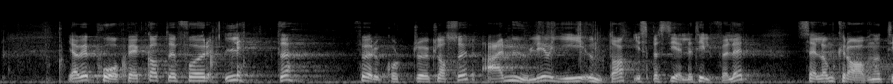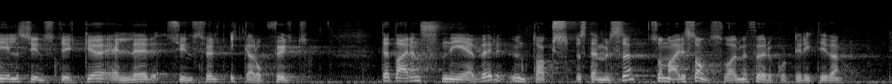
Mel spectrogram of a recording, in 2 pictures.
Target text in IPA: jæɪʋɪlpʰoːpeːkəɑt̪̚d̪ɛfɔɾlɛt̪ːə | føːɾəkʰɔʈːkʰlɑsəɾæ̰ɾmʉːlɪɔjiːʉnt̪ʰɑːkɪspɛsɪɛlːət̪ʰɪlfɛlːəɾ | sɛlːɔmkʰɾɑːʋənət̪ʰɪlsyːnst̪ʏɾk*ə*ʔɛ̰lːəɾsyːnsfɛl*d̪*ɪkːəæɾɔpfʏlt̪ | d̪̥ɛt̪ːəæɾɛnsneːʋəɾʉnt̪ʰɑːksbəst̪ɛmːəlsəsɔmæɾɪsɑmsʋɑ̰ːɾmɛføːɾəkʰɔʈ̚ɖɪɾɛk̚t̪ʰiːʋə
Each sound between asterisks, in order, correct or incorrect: correct, incorrect: t̪

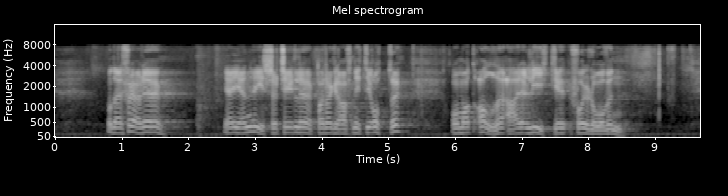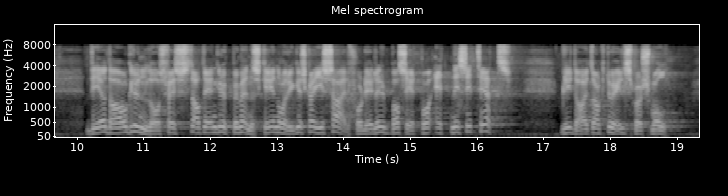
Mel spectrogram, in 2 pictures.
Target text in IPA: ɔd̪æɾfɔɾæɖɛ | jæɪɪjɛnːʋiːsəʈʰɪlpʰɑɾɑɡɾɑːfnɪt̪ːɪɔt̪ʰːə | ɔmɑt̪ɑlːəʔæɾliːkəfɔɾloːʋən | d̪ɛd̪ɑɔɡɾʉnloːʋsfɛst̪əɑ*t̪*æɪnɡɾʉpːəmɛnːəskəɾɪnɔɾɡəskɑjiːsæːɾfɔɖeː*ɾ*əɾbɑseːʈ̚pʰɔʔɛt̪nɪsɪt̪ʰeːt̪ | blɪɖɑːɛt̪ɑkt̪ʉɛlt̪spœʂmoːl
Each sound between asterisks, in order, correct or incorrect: correct, incorrect: l

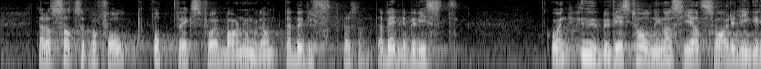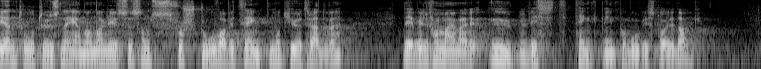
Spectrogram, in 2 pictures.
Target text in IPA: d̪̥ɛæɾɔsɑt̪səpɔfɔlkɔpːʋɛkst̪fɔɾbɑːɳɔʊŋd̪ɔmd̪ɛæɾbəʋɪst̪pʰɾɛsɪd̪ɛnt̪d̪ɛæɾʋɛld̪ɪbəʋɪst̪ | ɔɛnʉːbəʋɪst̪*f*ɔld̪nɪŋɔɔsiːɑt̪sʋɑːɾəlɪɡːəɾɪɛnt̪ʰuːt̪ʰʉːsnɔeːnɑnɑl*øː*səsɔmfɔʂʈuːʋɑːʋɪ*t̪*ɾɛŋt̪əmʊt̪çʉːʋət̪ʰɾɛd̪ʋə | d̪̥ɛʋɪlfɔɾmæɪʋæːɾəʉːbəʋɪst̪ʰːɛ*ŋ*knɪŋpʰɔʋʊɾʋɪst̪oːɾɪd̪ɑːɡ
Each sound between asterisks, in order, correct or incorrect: incorrect: h, incorrect: yː, incorrect: t̪ʰ, correct

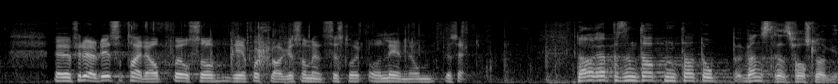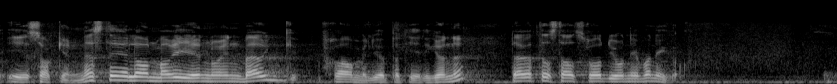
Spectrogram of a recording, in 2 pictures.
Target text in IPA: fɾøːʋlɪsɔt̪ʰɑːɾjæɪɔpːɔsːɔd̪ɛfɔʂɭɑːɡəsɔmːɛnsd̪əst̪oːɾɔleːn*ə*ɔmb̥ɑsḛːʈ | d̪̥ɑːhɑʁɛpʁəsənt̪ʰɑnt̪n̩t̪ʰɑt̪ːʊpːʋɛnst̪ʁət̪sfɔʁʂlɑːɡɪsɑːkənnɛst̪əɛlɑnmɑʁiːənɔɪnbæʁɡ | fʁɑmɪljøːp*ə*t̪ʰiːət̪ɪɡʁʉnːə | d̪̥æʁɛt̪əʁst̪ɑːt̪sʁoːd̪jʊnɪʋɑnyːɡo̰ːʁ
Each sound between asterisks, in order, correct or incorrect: correct, incorrect: ɑ

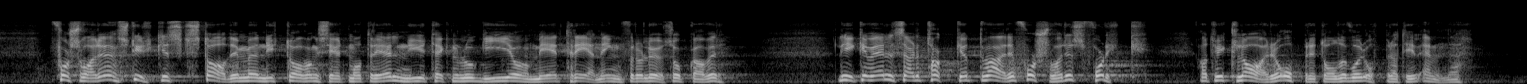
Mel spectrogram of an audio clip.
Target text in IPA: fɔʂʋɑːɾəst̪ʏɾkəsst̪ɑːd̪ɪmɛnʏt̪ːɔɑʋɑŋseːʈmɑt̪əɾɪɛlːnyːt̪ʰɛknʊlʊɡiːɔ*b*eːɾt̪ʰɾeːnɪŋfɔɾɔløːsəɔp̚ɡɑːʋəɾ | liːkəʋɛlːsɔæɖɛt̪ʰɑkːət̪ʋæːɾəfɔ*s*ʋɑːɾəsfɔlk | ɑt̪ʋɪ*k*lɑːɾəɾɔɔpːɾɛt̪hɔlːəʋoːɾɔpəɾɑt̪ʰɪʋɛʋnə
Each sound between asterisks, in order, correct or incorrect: incorrect: m, incorrect: ʂ, incorrect: kʰ

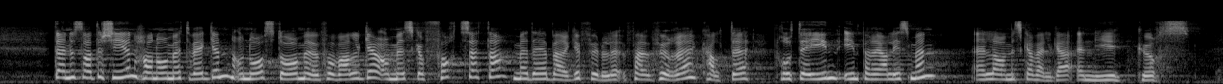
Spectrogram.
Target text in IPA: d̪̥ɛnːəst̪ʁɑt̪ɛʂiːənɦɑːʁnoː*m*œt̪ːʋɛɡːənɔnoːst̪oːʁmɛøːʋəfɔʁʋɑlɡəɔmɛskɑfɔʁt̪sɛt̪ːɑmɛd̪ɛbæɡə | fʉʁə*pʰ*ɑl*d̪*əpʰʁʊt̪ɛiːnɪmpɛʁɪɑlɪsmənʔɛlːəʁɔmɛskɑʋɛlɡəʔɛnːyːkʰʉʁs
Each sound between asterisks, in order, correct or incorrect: correct, incorrect: kʰ, incorrect: t̪

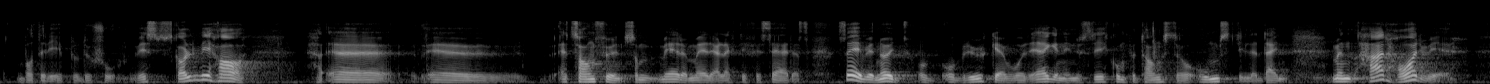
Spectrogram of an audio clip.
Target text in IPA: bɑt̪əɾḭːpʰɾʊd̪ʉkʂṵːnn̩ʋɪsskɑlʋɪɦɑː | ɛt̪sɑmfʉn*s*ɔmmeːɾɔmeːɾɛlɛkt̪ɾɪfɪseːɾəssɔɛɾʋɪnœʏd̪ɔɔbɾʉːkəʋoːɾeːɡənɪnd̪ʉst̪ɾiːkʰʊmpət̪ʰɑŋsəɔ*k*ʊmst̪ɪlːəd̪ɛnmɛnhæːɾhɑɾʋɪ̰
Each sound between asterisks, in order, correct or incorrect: correct, incorrect: ʔ

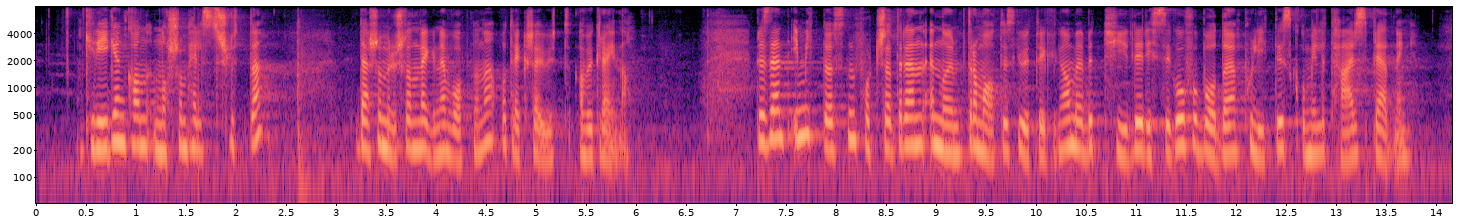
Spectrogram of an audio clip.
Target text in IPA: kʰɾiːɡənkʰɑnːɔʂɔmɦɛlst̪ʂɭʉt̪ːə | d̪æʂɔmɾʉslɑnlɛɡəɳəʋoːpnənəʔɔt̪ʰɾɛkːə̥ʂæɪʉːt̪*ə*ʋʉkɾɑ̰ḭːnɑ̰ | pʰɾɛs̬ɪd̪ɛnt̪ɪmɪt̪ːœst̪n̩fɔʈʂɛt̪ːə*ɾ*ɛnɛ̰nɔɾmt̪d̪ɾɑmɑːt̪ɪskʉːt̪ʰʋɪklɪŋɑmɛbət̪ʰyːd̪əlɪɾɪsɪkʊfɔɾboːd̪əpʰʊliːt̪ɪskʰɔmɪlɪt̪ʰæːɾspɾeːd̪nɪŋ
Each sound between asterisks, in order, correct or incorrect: incorrect: ɑ, correct

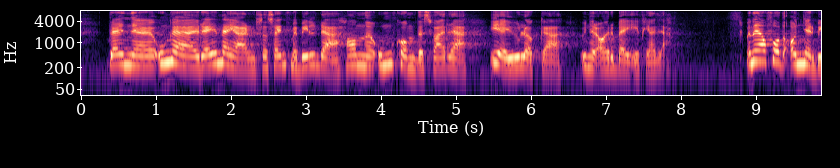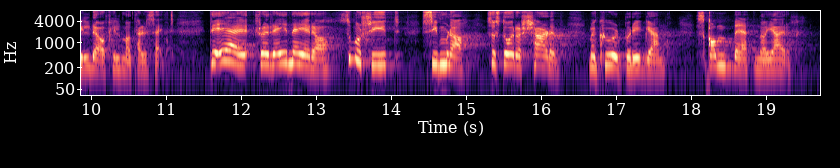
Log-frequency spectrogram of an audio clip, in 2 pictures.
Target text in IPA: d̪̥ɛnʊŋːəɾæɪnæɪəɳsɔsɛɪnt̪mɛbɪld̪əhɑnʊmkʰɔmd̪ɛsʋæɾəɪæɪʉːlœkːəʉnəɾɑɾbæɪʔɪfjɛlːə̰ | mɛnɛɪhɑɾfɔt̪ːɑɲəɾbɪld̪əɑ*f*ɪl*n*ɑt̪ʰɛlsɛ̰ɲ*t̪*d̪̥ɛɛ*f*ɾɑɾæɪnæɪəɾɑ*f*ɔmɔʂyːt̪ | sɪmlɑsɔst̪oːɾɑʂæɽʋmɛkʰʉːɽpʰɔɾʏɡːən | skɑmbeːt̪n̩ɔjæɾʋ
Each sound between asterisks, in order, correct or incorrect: correct, incorrect: m, correct, correct, incorrect: s

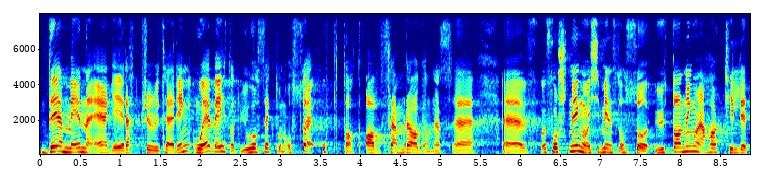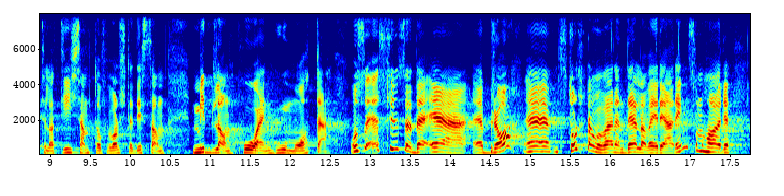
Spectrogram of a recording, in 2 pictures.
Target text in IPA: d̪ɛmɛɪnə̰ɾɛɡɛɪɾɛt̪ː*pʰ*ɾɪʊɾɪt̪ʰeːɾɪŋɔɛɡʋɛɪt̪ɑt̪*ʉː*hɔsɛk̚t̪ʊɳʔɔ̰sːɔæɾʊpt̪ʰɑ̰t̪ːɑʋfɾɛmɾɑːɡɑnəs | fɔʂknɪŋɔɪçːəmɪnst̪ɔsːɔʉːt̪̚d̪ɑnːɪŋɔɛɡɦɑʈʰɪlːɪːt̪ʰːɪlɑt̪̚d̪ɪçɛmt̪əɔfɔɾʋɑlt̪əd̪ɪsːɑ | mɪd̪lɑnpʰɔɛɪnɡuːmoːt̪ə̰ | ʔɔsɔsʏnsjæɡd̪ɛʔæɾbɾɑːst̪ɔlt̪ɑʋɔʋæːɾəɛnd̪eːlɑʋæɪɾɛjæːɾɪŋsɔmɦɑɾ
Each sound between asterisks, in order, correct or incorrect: correct, correct

